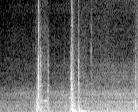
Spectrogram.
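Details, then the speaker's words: Power windows on a Florida saltwater flood car: short whirring runs of the window motor ending in soft thuds at the stops, the window travelling freely; windows working normally. "overall windows are working for some reason the sunroof is okay"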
